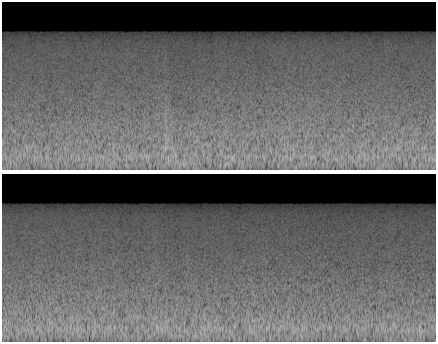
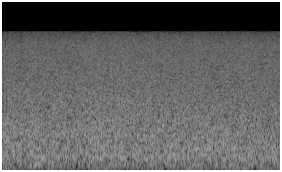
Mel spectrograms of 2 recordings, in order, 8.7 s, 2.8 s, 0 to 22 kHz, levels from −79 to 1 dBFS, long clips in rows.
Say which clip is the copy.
second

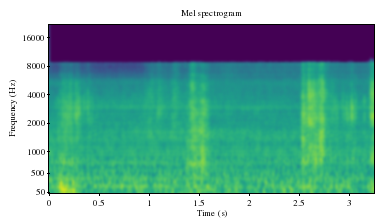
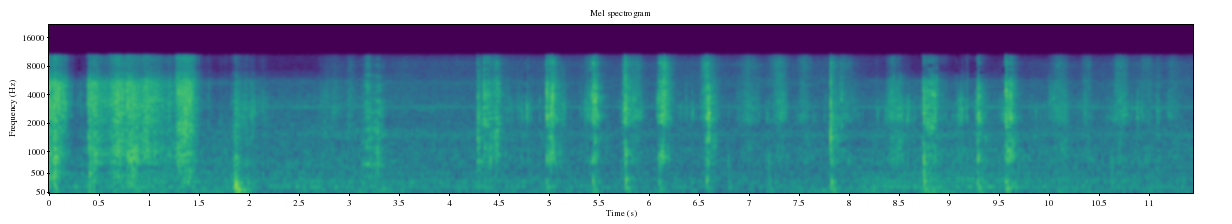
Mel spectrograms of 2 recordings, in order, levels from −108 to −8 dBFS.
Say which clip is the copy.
first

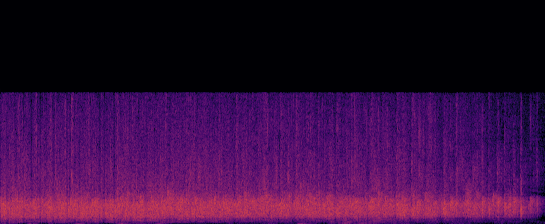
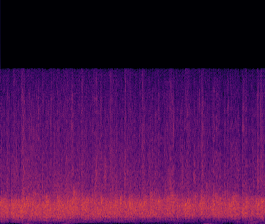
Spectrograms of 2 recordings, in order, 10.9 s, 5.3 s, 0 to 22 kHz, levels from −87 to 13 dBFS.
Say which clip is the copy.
second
